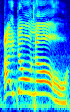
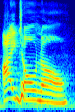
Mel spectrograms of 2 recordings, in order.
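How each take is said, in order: First: High, exasperated I don't know; pitched-up helpless bafflement. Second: Said in the usual way. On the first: Real, not acted. Exasperated answer, then settles down.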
